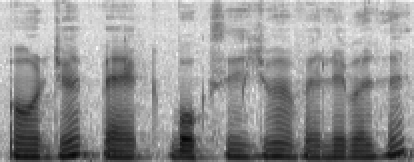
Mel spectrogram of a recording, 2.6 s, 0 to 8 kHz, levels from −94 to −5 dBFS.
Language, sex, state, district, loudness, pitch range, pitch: Hindi, male, Chandigarh, Chandigarh, -18 LUFS, 110-120 Hz, 115 Hz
